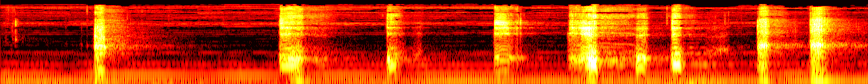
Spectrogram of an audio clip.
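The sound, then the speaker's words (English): A fit of harsh, repeated coughing, roughly eight or nine sharp bursts in quick succession, fairly loud, over a steady low background hum. “Apologies for the cough.”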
